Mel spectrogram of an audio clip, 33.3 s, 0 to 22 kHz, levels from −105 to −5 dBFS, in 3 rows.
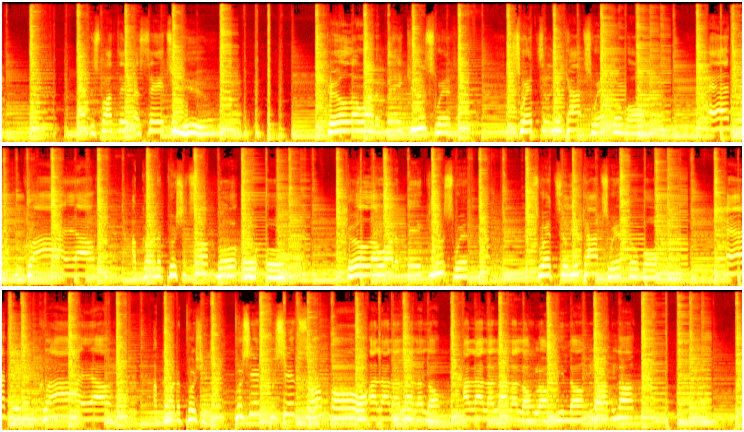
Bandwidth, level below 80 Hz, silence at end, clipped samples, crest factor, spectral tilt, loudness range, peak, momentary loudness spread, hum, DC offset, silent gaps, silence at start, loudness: over 20 kHz; -40 dBFS; 0 s; under 0.1%; 12 dB; -4.5 dB/octave; 2 LU; 0 dBFS; 8 LU; none; under 0.1%; none; 0 s; -12 LUFS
